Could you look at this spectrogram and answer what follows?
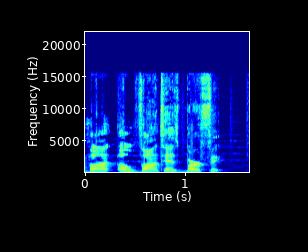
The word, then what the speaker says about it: Vontaze Burfict: Ever since he got hit in the head by Burfitt or Burfitt, whatever how you pronounce that super last name. – Vontaze Burfict.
